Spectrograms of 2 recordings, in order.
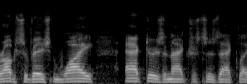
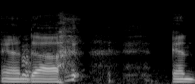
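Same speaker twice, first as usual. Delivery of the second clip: ordinary talk, nothing marked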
